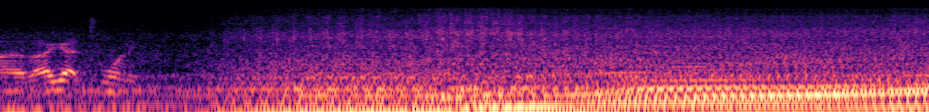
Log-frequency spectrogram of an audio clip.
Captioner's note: engine revving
